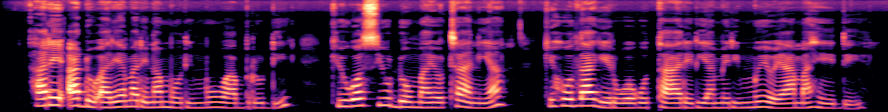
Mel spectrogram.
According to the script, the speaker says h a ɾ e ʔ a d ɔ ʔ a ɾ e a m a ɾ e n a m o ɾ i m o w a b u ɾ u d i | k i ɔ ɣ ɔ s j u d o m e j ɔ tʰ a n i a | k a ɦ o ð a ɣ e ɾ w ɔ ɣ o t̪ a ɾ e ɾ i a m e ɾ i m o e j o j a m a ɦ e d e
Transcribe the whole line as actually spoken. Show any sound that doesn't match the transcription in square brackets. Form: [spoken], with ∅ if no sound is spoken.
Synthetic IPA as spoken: h a ɾ e ʔ a d [o] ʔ a ɾ e a m a ɾ e n a m o ɾ i m o w a b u ɾ u d i | k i [u] ɣ ɔ s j u d o m [a] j ɔ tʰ a n i a | k [e] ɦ o ð a ɣ e ɾ w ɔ ɣ o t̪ a ɾ e ɾ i a m e ɾ i m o e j [ɔ] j a m a ɦ e d e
